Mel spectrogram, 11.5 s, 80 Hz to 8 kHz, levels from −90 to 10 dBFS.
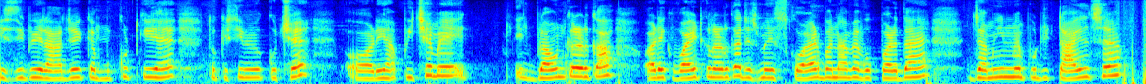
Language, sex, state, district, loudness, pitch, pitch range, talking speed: Hindi, female, Bihar, Saharsa, -17 LUFS, 250 Hz, 235-270 Hz, 195 wpm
